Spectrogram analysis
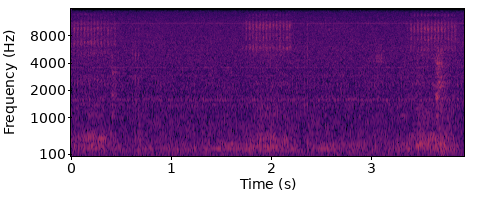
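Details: Adopted cat Heidi gets a massage while sunbathing, November 19, 2020, and purrs continuously: a grainy low drone rising and falling in breath-paced waves, about two swells over four seconds.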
